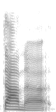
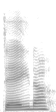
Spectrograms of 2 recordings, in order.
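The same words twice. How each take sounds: First: The name is said with a British pronunciation. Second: The name is said without a British pronunciation. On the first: This is how the speaker used to say the name. The speaker calls it wrong. "I said Dana" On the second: This is how the name is really pronounced. The speaker calls it right. "it's Dana"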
